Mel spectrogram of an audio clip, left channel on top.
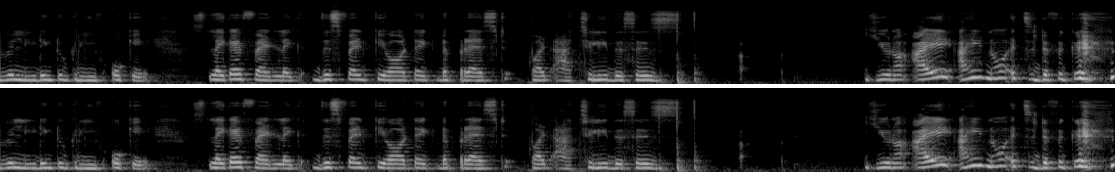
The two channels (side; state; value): both; normal; correlation 0.25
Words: leading to grief. Okay, like I felt like this felt chaotic, depressed, but actually this is, I know it's difficult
